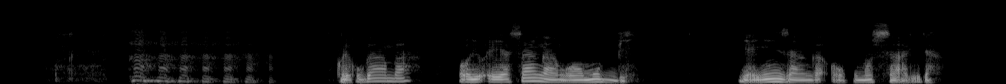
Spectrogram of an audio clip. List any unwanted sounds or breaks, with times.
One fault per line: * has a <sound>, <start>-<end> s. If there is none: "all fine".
* has a laugh, 1.3-2.8 s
